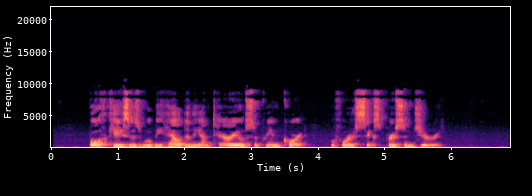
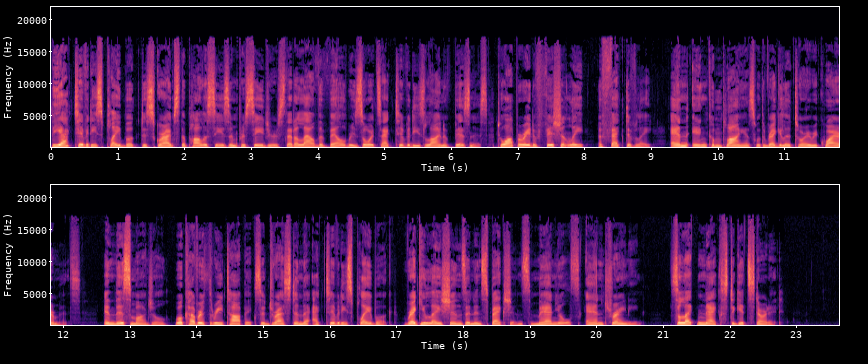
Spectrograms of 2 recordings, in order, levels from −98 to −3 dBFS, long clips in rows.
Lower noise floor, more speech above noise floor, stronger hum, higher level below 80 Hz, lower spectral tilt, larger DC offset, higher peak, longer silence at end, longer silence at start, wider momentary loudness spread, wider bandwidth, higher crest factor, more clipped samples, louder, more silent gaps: second, -67 dBFS vs -76 dBFS; second, 48 dB vs 52 dB; neither; about the same, -62 dBFS vs -58 dBFS; first, -5.5 dB/octave vs -4 dB/octave; neither; about the same, -2 dBFS vs -2 dBFS; about the same, 1.05 s vs 0.95 s; first, 0.6 s vs 0 s; about the same, 10 LU vs 10 LU; second, 9.4 kHz vs 17.5 kHz; about the same, 18 dB vs 22 dB; neither; first, -20 LUFS vs -24 LUFS; neither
